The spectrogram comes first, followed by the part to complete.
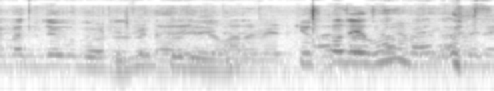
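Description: Several people talking at once, overlapping voices in a crowd.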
